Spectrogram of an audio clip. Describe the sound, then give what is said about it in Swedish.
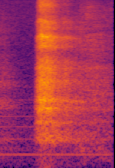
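A single deep, audible breath, taken together by a speaker and the gathered listeners, drawn in sharply and then slowly released, fairly loud, with no talking around it. “Men eh, jag kommer att vilja göra det och jag vill eh, försöka ta mitt andetag och vi kan väl göra det tillsammans.”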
